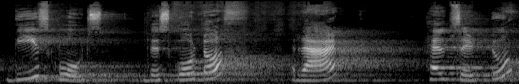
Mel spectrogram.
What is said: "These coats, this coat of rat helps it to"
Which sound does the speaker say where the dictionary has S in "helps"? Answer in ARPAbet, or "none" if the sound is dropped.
S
